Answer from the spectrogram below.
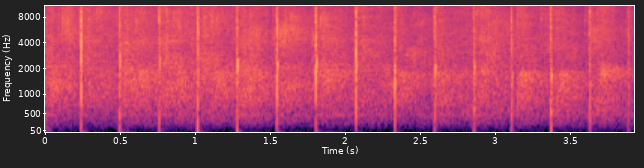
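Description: Audience applause with one sharp, evenly paced clap standing out about four times a second over a steady wash of noise, holding a constant level throughout with no voices.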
